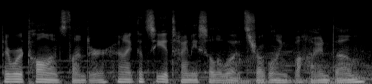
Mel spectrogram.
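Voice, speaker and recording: A man's voice: lowish voice, fairly even intonation, fairly quick. A man reading a visual novel script aloud as narration, with his own asides, over game music. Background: game music and Japanese voice acting.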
